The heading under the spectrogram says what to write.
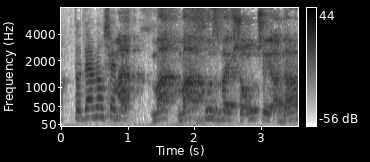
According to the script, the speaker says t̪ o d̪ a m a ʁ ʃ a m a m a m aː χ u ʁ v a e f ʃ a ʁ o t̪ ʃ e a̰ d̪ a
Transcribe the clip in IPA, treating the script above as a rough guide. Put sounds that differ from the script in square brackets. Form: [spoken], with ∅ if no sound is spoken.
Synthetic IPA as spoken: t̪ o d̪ a m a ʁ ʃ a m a m a m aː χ u [z] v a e f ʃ a ʁ [u] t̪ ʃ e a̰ d̪ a

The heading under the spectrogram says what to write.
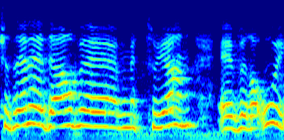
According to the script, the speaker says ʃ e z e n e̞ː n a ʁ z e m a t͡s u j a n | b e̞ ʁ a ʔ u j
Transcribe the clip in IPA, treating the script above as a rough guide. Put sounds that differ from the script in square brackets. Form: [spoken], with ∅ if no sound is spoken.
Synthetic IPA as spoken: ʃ e z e n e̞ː [d] a ʁ [v] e m [e] t͡s u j a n | [v] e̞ ʁ a ʔ u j

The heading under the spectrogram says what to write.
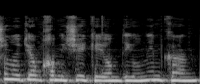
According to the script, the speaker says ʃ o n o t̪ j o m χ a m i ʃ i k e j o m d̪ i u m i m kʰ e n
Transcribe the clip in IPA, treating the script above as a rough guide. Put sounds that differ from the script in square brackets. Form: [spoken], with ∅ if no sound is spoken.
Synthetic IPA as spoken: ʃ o n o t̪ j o m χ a m i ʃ i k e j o m d̪ i u [n] i m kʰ [a] n

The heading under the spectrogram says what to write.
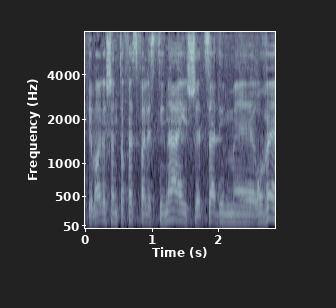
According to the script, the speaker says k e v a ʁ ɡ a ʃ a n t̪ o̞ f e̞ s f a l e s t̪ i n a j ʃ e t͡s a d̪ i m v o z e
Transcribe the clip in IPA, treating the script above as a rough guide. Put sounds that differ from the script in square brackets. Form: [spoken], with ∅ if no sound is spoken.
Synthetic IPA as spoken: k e v a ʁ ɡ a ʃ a n t̪ o̞ f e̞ s f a l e s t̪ i n a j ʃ e t͡s a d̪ i m [ʁ] o [v] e

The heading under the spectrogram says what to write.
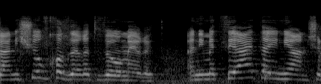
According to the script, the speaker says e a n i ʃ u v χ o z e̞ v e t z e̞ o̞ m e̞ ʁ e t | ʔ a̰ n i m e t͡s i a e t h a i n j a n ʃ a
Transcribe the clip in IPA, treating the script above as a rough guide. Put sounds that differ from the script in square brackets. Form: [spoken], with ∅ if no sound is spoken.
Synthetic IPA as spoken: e a n i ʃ u v χ o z e̞ [ʁ] e t [v] e̞ o̞ m e̞ ʁ e t | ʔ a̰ n i m e t͡s i a e t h a i n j a n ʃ [e]

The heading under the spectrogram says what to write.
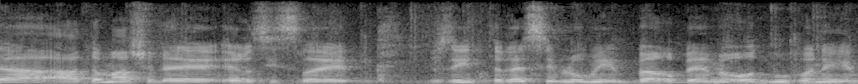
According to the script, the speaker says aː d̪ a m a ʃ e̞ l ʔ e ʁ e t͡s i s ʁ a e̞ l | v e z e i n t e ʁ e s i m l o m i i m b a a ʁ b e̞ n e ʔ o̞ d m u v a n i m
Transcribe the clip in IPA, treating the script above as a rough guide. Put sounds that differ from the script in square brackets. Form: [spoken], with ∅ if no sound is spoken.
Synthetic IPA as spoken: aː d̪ a m a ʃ e̞ l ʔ e ʁ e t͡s i s ʁ a e̞ l | v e z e i n t e ʁ e s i m l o m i i m b [e] a ʁ b e̞ [m] e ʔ o̞ d m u v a n i m

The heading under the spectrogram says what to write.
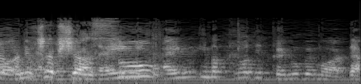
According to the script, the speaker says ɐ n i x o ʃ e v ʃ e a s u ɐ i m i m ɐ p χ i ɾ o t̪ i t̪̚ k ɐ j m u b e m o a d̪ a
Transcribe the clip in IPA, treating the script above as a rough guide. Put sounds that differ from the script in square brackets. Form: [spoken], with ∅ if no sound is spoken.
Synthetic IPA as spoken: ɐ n i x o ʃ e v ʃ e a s u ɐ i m i m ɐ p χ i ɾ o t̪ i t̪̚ k ɐ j m u b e m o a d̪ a

